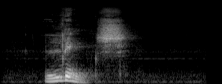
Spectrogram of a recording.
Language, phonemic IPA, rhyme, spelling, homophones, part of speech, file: Dutch, /lɪŋks/, -ɪŋks, links, lynx, adverb / adjective / noun, Nl-links.ogg
- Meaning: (adverb) 1. on the left 2. to the left; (adjective) 1. left 2. left-wing, leftist, belonging to the ideological left 3. left-handed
